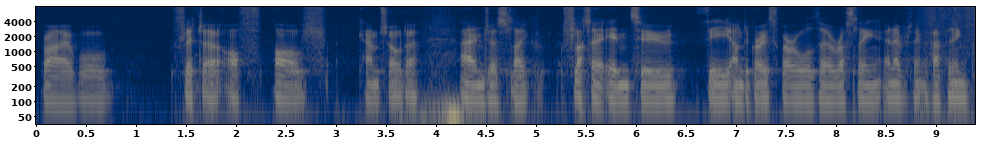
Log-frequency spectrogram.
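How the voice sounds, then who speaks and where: A man's voice: fairly low pitch, flat delivery, moderate pace, a bit bright. A man playing a tabletop game, casually improvising narration of what his character does. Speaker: tabletop roleplaying player. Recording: clear background noise.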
